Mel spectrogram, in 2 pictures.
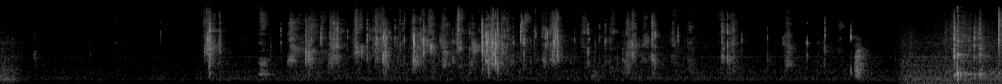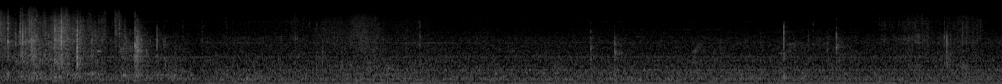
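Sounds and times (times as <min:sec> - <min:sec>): plastic bag crinkling: 0:02.8 - 0:14.3, 0:18.1 - 0:20.0
low steady hum: 0:08.7 - 0:20.0.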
